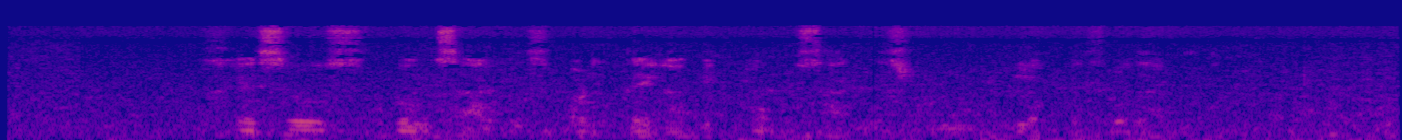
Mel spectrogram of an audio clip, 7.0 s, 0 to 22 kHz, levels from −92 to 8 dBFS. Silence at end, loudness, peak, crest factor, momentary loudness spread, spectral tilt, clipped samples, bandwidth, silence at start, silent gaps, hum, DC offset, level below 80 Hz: 0 s; -51 LUFS; -30 dBFS; 24 dB; 19 LU; -2 dB/octave; under 0.1%; 11.5 kHz; 0.05 s; none; none; under 0.1%; -74 dBFS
